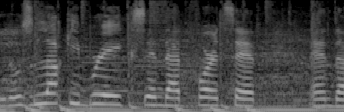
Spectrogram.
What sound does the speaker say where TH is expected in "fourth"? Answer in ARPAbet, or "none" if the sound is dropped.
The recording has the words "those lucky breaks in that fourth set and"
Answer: T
